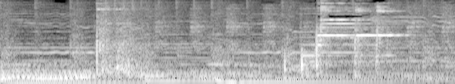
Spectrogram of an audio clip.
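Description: Metal clinks from old steel steering linkage parts being handled on the shop floor: a knock about half a second in, then a sharper clink near the end that rings briefly. Background music plays underneath.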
